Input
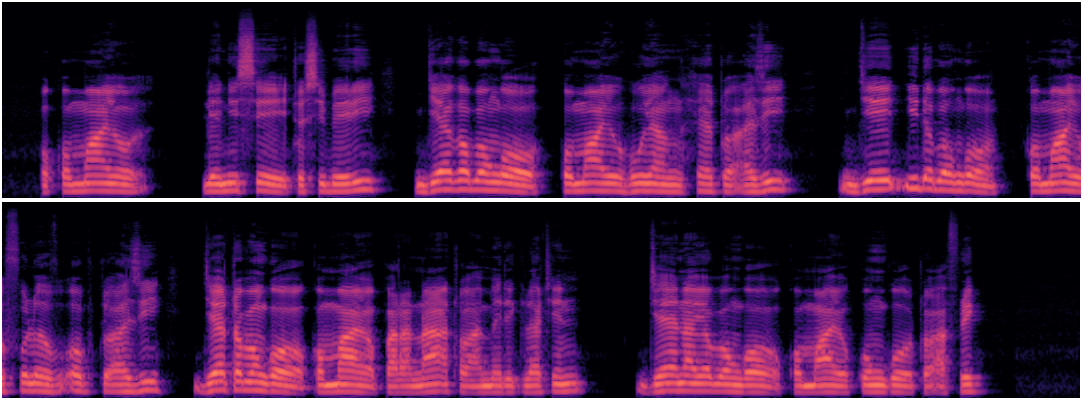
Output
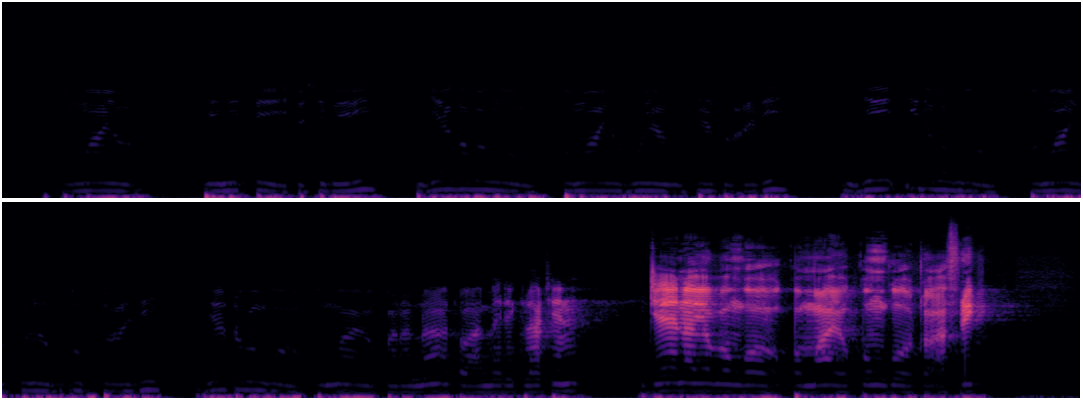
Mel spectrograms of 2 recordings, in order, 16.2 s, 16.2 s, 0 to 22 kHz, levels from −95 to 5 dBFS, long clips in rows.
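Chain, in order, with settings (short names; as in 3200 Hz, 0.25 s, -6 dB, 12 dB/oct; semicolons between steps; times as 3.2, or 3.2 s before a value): AGC gain up to 16 dB; speakerphone echo 0.1 s, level -23 dB; gate -29 dBFS, range -10 dB; inverse Chebyshev band-stop 130–710 Hz, stop band 70 dB; low shelf 470 Hz +6.5 dB; on a send at -20 dB: reverb RT60 1.2 s, pre-delay 3 ms; on the sum: dynamic EQ 4600 Hz, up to -8 dB, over -41 dBFS, Q 0.81; low-pass sweep 190 Hz -> 6600 Hz, 10.75–13.49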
